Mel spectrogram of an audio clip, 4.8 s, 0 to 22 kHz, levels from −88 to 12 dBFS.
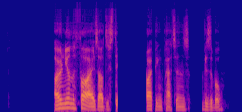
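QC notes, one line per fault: throughout: Opus compression. The speech is rough and grainy, with a noisy texture laid over tones rather than the swirling, watery holes of MP3. Full bandwidth is kept, which fits Opus in its music mode at a low rate near 24 kbps. Starved bands are filled with noise instead of being left empty.
2.34 to 2.93 s: audio dropout to silence. Right after "on the thighs are" the sound cuts off for about 0.59 s of silence with no room tone, then resumes mid-flow. Unlike a pause or a noise-gated gap, nothing of the background survives. The likely cause is a lost input while the recorder kept writing silence.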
